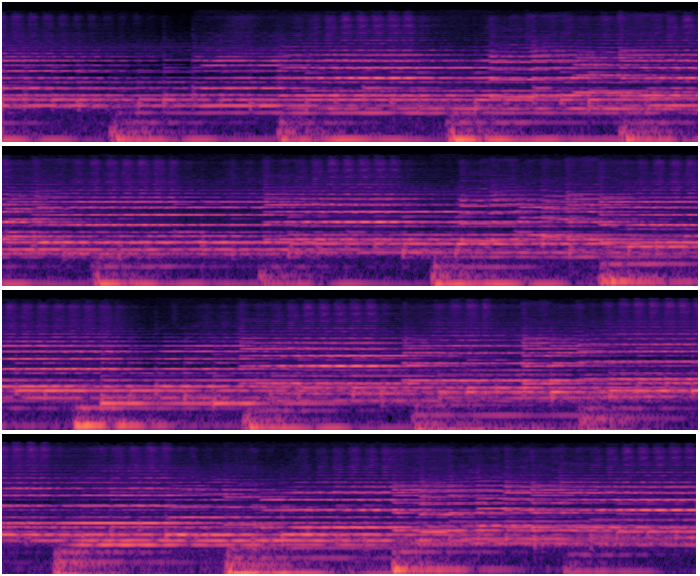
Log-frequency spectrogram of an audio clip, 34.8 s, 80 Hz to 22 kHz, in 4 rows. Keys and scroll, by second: 18.2-20.7 typing, 22.2 m, 25.8 KP_1, 27.2-29.0 typing, 30.2 m, 34.3 BackSpace.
